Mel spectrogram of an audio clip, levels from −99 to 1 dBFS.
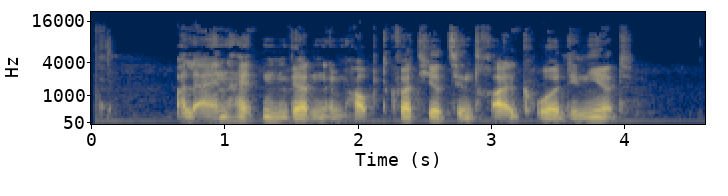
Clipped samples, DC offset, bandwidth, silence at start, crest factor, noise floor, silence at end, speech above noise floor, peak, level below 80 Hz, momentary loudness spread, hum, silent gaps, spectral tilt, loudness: under 0.1%; under 0.1%; 14 kHz; 0.1 s; 20 dB; -67 dBFS; 0.6 s; 39 dB; -8 dBFS; -72 dBFS; 7 LU; none; none; -5 dB/octave; -29 LUFS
